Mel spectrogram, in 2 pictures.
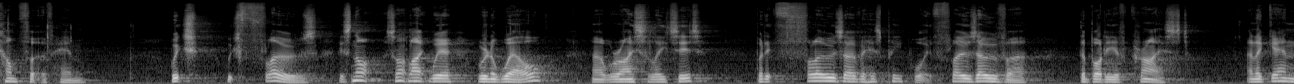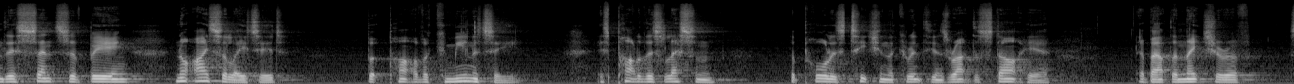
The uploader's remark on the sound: Sermon from St David's Moreton-in-Marsh evening services.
